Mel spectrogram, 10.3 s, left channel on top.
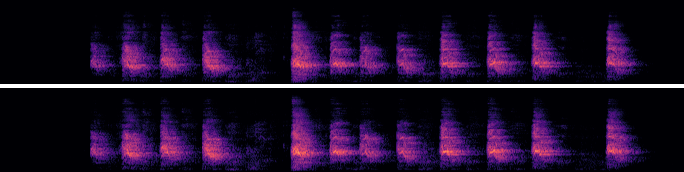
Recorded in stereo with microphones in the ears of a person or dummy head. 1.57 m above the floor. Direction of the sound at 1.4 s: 10° right (ahead or behind).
